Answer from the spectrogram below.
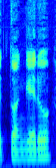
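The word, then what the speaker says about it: Twanguero: Les recuerdo que Tuanguero se escribe así como lo oyen, pero con W.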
